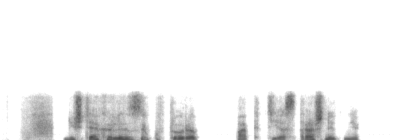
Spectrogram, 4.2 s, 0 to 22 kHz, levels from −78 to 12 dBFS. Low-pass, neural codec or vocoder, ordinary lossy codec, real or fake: 7.2 kHz; codec, 16 kHz in and 24 kHz out, 0.8 kbps, FocalCodec, streaming, 65536 codes; Opus, 16 kbps; fake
